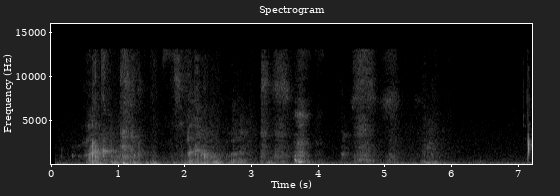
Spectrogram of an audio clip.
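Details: Indoors, an irritated female dog answers her brother's attempts to play with harsh growling and snarly bursts in uneven clusters, while a person's voice is heard at times.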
